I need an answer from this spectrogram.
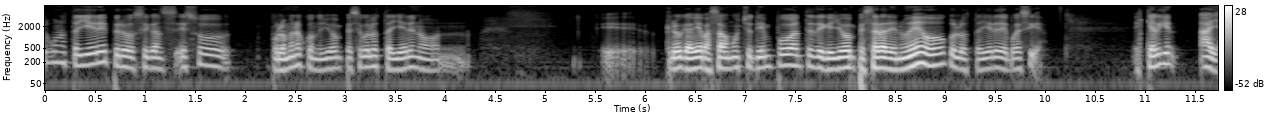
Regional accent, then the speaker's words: Valparaíso, Chile; yo vivo en Cerro, yo soy de Cerro Barón, me ponía a mirar el Cerro del Frente, que era Cerro Placeres

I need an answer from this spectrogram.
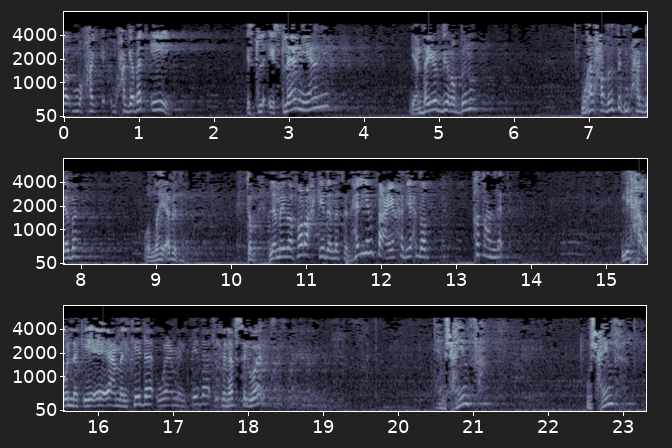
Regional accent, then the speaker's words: Egypt; عندنا في مصر منتشر مسألة ان هو تبقى هي محجبة وبتلبس فستان

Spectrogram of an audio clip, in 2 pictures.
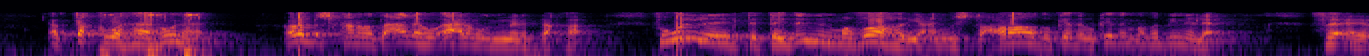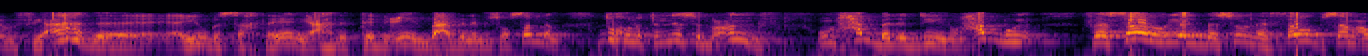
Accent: Tunisia; أما عامة الناس مثلا عندنا في تونس

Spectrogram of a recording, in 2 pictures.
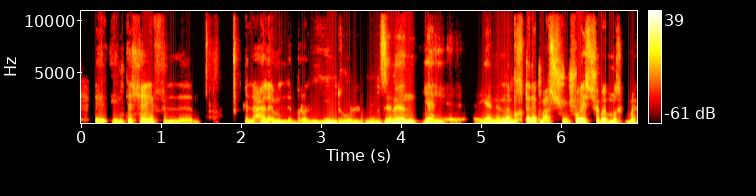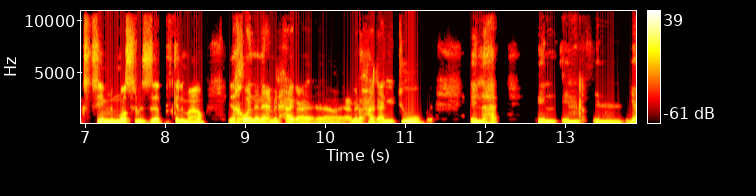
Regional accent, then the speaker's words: Palestine; وانا كفلسطيني بيني وبينك عندي مشكله مع اصحاب الفلسطينيين هنا

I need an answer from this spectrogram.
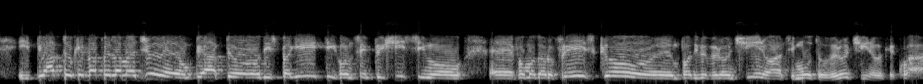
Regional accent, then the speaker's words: Marliana, Tuscany, Italy; now in Mumbai, India; Io sono di Monte, diciamo sono di Marliana, un paesino in provincia di Pistoia, sulle colline di Monte Catini Terme.

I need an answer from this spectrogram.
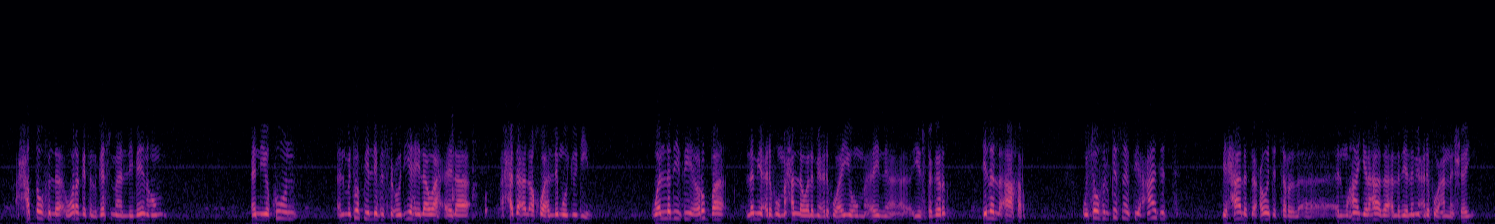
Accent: Yemen; الأخوان الذي في البلاد، أنا يمني الله يرضى عليك

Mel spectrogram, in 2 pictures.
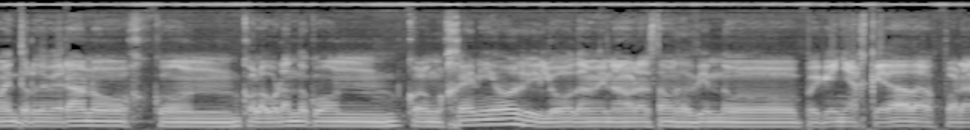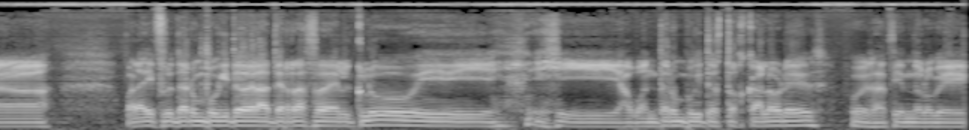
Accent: Spain; esto como buen español, siempre después de hacer deporte hay que recuperar

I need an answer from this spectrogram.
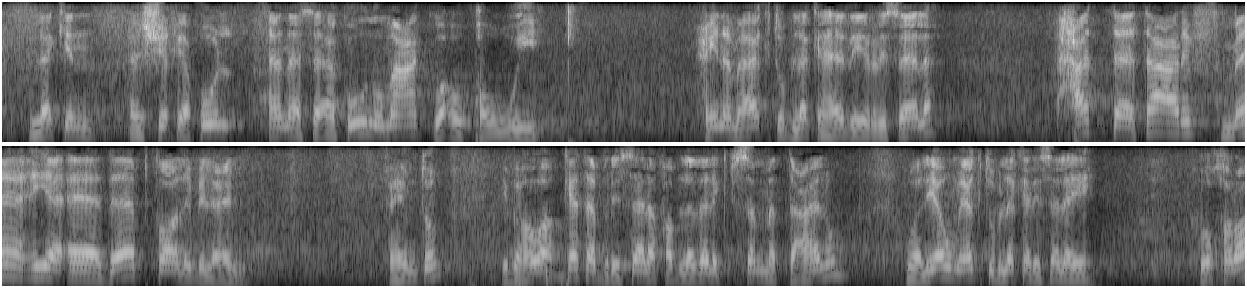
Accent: Egypt; تعرفون الجنيه عندنا في مصر

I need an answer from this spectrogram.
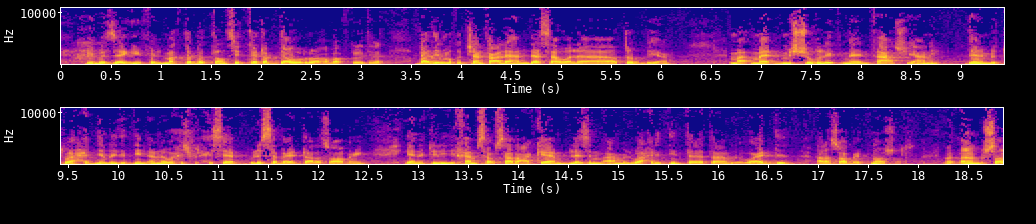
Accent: Egypt; moved away as an adult; لأن أنا سافرت من مصر بعد ما أديت الخدمة العسكرية بتاعتي، سافرت من مصر عشان أشتغل في الخليج،

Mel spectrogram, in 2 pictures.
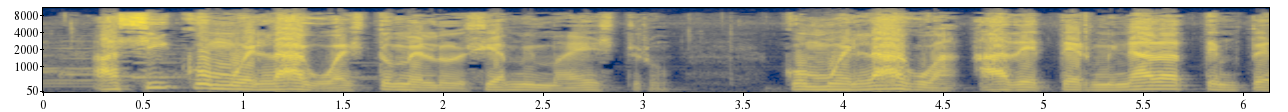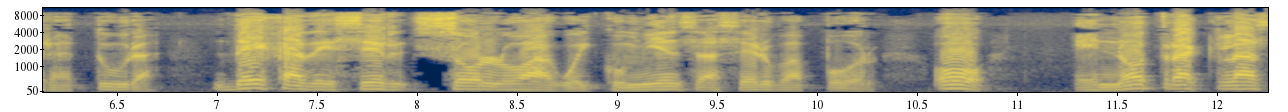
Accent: Mexico; como comunidad agraviada, como mexicanos gobernados de tan inicua madera

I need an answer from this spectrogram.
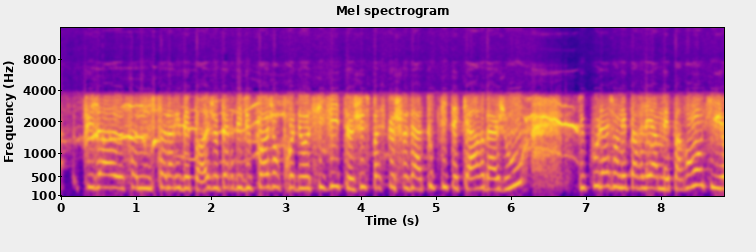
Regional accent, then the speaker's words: Italy; mais j'aimais bien la bonne nourriture italienne, vu que je suis italienne.

